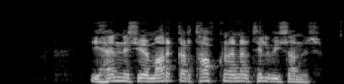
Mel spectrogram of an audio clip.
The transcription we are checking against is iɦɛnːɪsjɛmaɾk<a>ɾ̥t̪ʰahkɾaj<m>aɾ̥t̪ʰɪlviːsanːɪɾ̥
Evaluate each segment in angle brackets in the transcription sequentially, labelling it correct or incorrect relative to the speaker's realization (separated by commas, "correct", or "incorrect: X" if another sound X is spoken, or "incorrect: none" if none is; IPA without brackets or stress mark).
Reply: correct, incorrect: n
